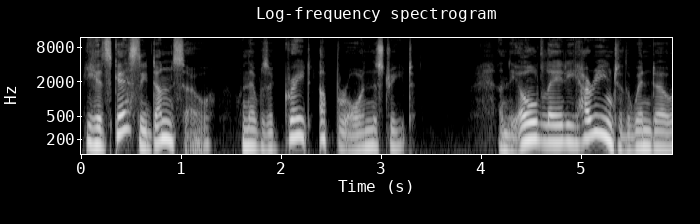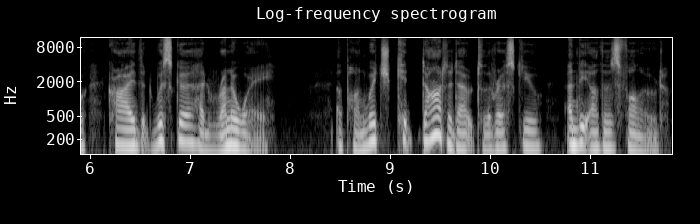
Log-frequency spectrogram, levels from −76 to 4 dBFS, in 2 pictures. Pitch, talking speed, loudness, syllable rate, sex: 155 Hz, 205 wpm, -18 LUFS, 5.7 syllables/s, female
